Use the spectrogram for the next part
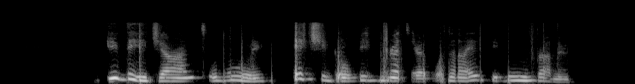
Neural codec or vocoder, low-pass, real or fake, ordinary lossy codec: codec, 16 kHz, 0.5 kbps, X-Codec, HuBERT features, trained on general audio; 7.2 kHz; fake; MP3, 64 kbps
